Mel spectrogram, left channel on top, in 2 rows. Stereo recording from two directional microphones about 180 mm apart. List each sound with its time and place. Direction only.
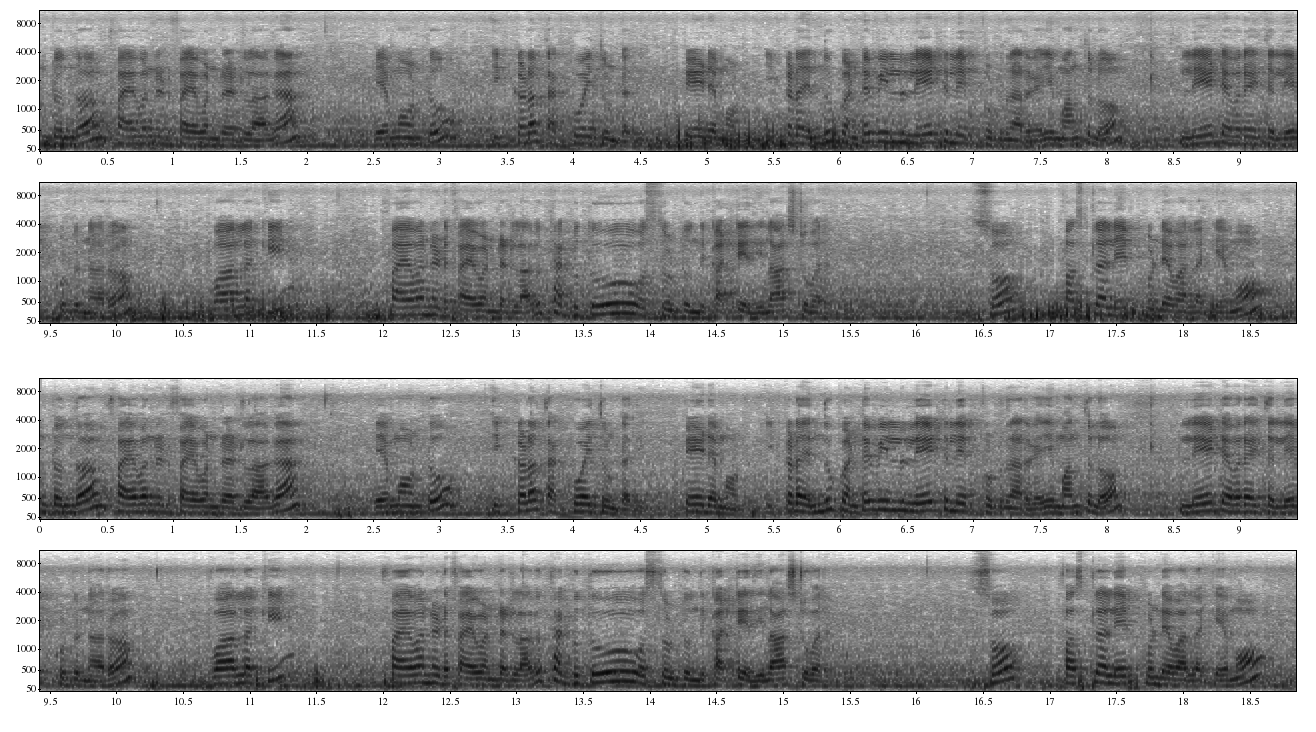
0.1 s a man's voice: 15° right (ahead or behind)
17.1 s speech: 20° right (ahead or behind)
